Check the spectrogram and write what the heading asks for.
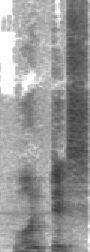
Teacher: Id. This ed is pronounced as id.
